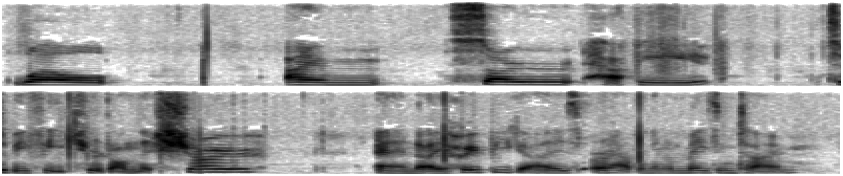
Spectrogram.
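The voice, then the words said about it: Australian accent. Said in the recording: “as you can probably tell by my voice, I'm an Aussie”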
